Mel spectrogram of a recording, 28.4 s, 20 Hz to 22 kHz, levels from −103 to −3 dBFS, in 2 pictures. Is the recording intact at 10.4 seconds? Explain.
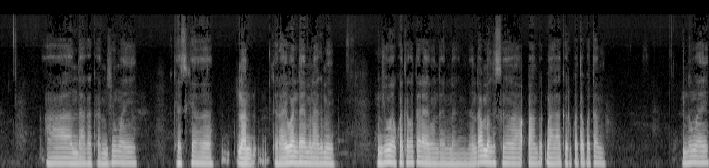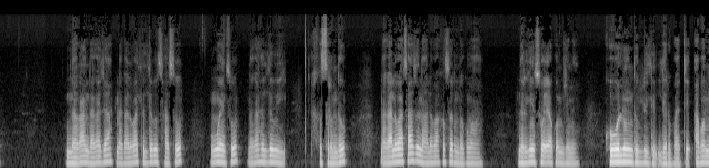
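Yes, at 10.4 seconds the speech runs through cleanly, with no dropout, click, distortion or other fault audible at that moment.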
